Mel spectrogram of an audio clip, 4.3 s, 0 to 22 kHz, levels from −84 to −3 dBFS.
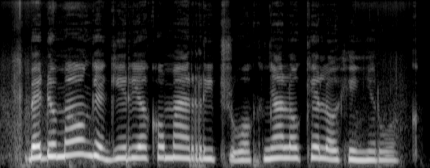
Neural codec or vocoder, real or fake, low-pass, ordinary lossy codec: none; real; none; none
